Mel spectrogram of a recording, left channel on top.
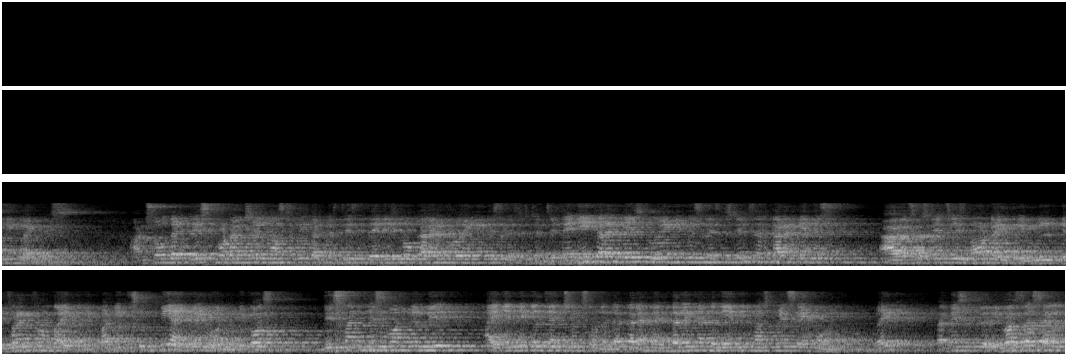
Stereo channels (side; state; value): left; silent; digital silence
